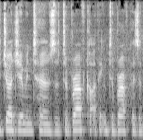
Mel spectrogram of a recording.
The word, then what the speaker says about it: Dubravka: We had Darlow and I think it's Dubravka, that's how you pronounce his name, because there was a phase where, Dubravka did come in and play for a bit of this season.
